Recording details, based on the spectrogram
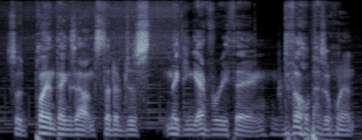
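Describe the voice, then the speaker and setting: A man's voice: deep voice, steady tone, brisk. A man hosting a casual interview, asking questions in an inquisitive, encouraging way. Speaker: interviewer, host. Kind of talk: casual interview about a web horror series. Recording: music playing behind. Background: music.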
